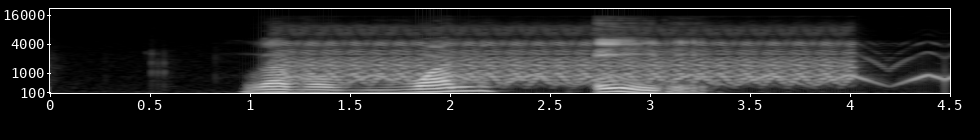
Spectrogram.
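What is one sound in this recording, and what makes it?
A bright electronic start-up tune plays.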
